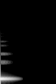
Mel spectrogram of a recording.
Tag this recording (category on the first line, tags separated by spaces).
Instrument samples > Synths / Electronic
additive-synthesis bass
